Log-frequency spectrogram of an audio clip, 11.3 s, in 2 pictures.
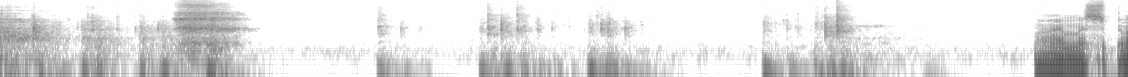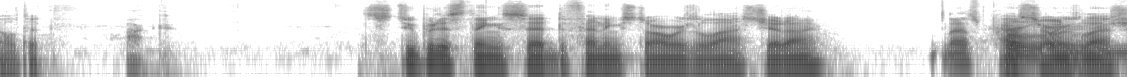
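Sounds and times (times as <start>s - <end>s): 
typing on a computer keyboard: 0.0s - 1.0s, 1.8s - 4.4s
speech: 5.4s - 6.5s, 7.5s - 11.2s.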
